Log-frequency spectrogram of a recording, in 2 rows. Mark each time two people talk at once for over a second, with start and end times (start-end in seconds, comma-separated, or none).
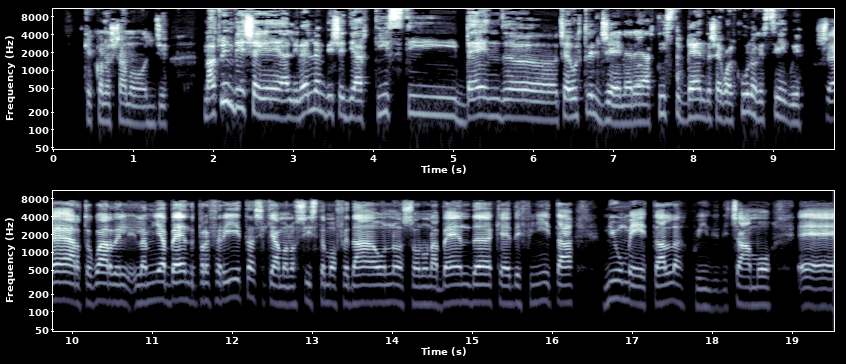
none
